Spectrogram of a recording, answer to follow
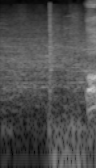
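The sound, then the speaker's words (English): A steel chair slams once against a wrestler's back, a single sharp, loud crack midway through, over a steady crowd roar that swells into louder shouting right after. “Oh, what a chair shot.”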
